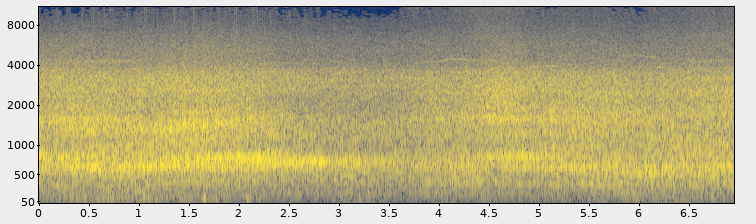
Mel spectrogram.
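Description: A large crowd roars and cheers steadily in a stadium.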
